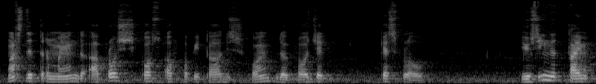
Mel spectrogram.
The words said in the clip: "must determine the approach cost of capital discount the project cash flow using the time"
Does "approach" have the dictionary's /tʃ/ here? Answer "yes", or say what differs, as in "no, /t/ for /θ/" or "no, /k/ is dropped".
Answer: yes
